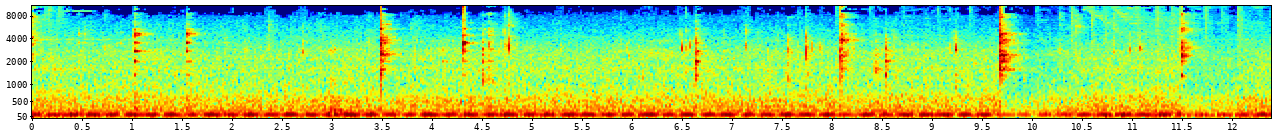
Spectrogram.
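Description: Metal spoon and fork clinking and scraping on a ceramic plate while mixing and scooping rice and beef stew, with soft wet eating sounds. About ten sharp clinks come at uneven intervals over a steady low hum.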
